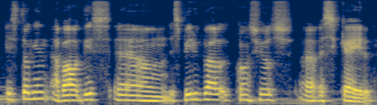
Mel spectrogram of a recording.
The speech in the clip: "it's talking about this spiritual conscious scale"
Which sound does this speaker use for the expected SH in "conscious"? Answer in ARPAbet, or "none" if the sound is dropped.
S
